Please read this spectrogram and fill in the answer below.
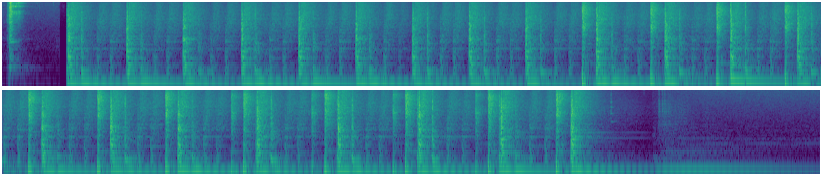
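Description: A Tama drum kit played in a fast gospel-style groove on snare, hi-hats and cymbals, with the bass drum working the pattern stretched out between the hands. Heavier bass drum strokes join about four seconds in. The playing stops about ten seconds in and the kit rings out.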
